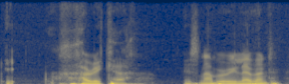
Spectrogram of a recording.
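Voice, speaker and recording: A man's voice: low voice, monotone, moderate pace, warm tone, clean tone, no echo, low-quality recording. A man from Africa, giving chatty live cricket commentary full of enthusiastic asides. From South Africa.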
